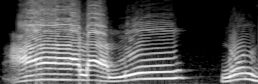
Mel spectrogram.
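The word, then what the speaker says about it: العالمين: উপরে এক জবর এখানে জজম দিতে হবে তাহলে উচ্চারণটা হবে আলামিন এখানে মিয়া মিম মাদের হরফ আর নুন হচ্ছে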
